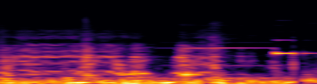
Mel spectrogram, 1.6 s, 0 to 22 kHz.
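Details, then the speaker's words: 2015 Hyundai Accent that won't start: starter cranks with an uneven, soft pulsing beat and it never fires, though it almost catches. Compression test read about 138 psi on one cylinder and 87 psi on another; low compression. "This is how a car sounds when it has bad compression. It does not sound bad, but the compression is bad."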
